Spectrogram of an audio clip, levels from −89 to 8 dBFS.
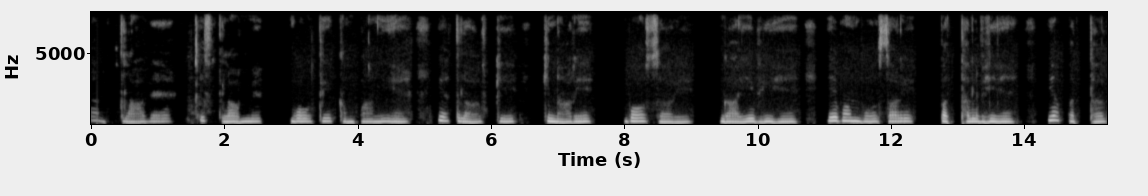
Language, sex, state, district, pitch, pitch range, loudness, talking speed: Hindi, female, Bihar, Lakhisarai, 205 Hz, 195-215 Hz, -22 LUFS, 110 wpm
